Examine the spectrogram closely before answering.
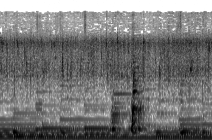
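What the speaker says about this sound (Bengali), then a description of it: "ওই তেলের মধ্যে আলুগুলোকে একটু লাল লাল করে ভেজে তুলে নিচ্ছি" Potato pieces frying in hot oil in a pan, a close steady sizzle with light stirring scrapes and a brief louder crackle midway, no voices.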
